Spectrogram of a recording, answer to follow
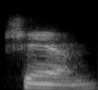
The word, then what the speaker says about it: Sham: Anyways, so thank you, Sham, not Sean. My WhatsApp really wants me to call Sham Sean all the time.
